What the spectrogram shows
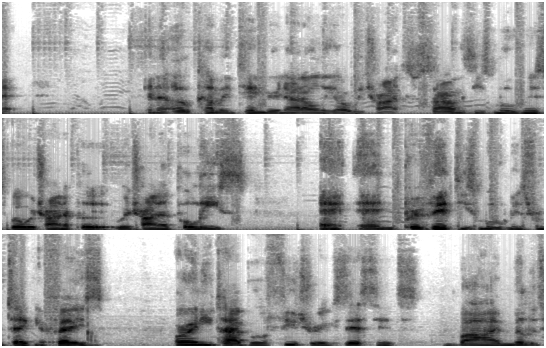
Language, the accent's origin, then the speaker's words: English; Kansas City, United States; I'm from Kansas City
